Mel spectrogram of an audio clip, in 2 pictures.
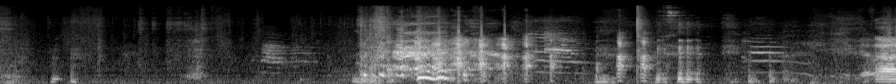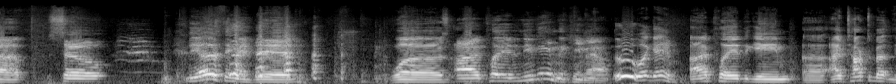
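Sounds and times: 
speech: 0.5s - 0.9s, 3.5s - 4.0s, 8.8s - 10.0s, 10.8s - 12.0s, 12.9s - 17.9s
female jungle cat in heat meowing: 2.6s - 3.4s, 5.2s - 6.0s, 7.4s - 8.2s, 10.0s - 10.7s
people talking and laughing softly: 3.5s - 9.2s, 10.7s - 13.0s.

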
